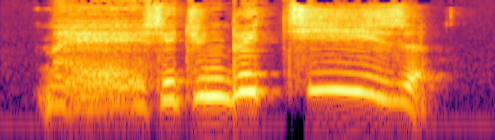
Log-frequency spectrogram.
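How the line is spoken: Frightened exclamation. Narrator (French): s'exclama Alyosha, effrayé de leur émoi

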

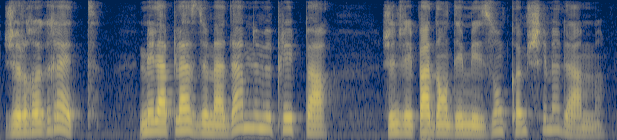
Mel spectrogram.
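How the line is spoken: Curt, disdainful. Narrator (French): je disais d'un ton bref et dédaigneux

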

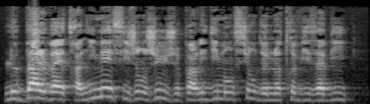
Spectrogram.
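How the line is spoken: Sneering laugh. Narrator (French): ricana Postec

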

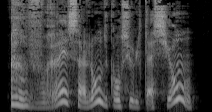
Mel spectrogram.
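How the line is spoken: Sneering snicker. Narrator (French): ricanait Monsieur le Sire

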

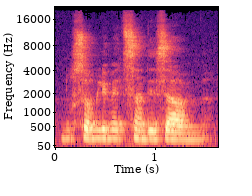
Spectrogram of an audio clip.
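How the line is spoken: Soft voice. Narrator (French): dit-il d'une voix douce

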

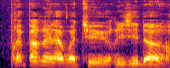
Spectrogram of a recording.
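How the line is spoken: Exclaiming. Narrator (French): s'écria-t-il

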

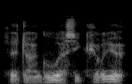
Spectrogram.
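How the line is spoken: Muttered through teeth. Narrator (French): murmura Kalomeitsev entre ses dents

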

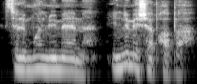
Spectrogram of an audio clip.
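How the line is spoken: Exclaiming. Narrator (French): s'écria-t-il

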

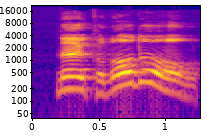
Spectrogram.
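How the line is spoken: Good-natured exclamation. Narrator (French): s'exclama Garcia, bon enfant

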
